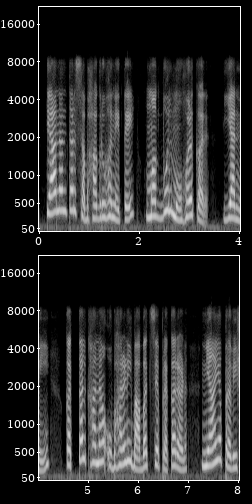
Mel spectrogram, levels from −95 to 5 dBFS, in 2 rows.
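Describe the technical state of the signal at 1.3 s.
At 1.3 s the speech is intact, with no dropout, glitch or other fault, only the band limit to about 8 kHz that comes from passing through the Opus call path.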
